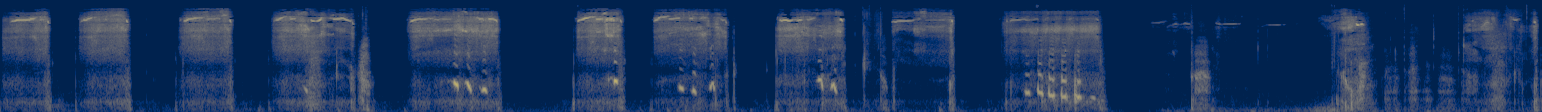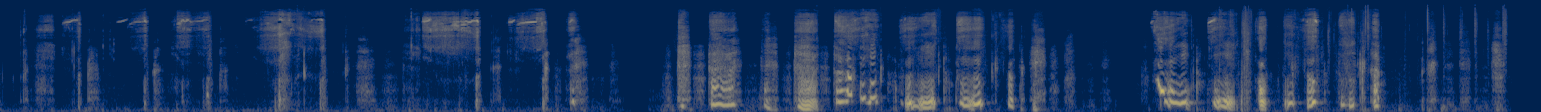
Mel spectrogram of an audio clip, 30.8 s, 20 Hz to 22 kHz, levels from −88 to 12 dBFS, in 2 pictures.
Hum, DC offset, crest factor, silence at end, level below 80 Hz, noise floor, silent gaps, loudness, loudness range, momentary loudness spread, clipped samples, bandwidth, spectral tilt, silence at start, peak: none; under 0.1%; 24 dB; 0.35 s; -70 dBFS; -78 dBFS; 11.32-11.47 s, 21.74-21.88 s, 26.72-26.76 s; -25 LUFS; 17 LU; 21 LU; under 0.1%; 16 kHz; -3 dB/octave; 0.05 s; -6 dBFS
